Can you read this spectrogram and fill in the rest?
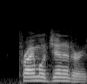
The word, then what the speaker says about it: primogeniture: Primogeniture, it's primogeniture.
